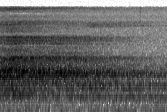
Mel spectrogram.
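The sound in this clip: Deep, drawn-out exhale during a guided breathing meditation: a single steady, breathy rush of air that stays even and fairly soft for its whole length.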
